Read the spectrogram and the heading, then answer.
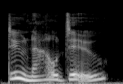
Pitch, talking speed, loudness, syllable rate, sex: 220 Hz, 145 wpm, -15 LUFS, 3.0 syllables/s, female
